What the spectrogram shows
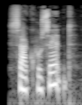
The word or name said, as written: sakrosankt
